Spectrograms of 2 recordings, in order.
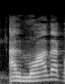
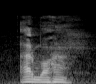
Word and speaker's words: almohada: Las dos formas son correctas, es decir, almohada, como dijo el abuelo, o con la H aspirada. – Almohá. – La H aspirada es herencia de la pronunciación árabe almohá.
